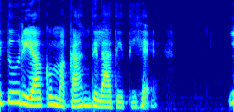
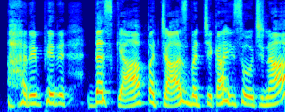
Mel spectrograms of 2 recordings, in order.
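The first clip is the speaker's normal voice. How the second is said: jealous mockery; 6 dB louder than usual. Ritu jealous of her friend's plan, mocking. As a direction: scoff jealously, then cackle. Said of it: "जलन होती है".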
